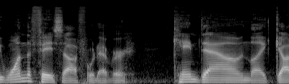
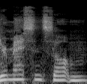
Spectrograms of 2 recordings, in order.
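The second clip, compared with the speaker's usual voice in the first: put-on very high, sudden, blurted-out scream; 12 semitones higher than usual. Retelling a shout from the bench at an opponent: imitating own past scream. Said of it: "and I, like, screamed it".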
